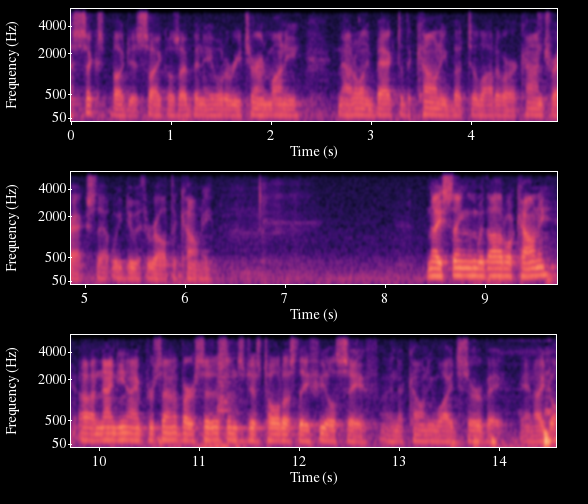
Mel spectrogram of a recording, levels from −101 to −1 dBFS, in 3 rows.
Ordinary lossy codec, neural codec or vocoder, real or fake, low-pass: Opus, 64 kbps; none; real; 5.4 kHz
